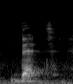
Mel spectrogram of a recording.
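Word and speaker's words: בית: one thing I forgot remember bet SL vet if there's a dages or a dot in the middle it's going to be pronounced with the B sound but bet and if there's no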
